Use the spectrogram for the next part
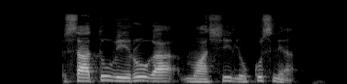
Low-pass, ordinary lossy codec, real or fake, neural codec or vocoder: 10.8 kHz; Opus, 32 kbps; real; none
